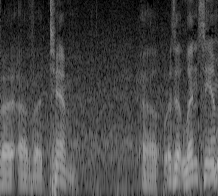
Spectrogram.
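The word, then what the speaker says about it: Lincecum: you think of of Tim uh was it linum how do you say his name linum linum yes he's been good today he's had a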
